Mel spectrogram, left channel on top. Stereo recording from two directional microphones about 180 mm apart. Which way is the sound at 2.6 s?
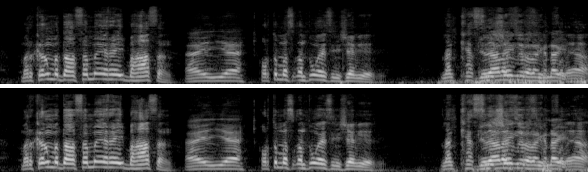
20° right (ahead or behind).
